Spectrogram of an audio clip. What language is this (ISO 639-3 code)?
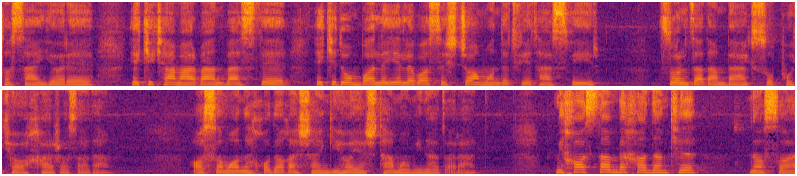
fas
